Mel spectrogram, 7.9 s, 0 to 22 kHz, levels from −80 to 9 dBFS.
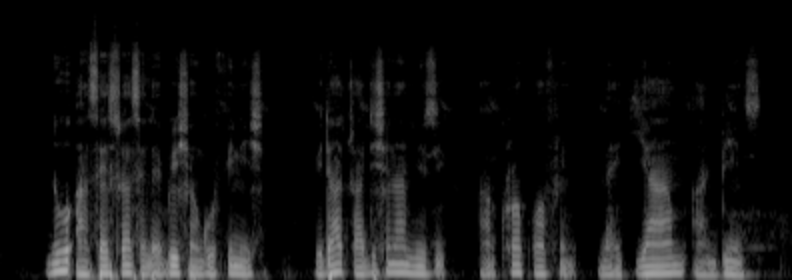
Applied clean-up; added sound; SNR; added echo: none; none; none; none.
